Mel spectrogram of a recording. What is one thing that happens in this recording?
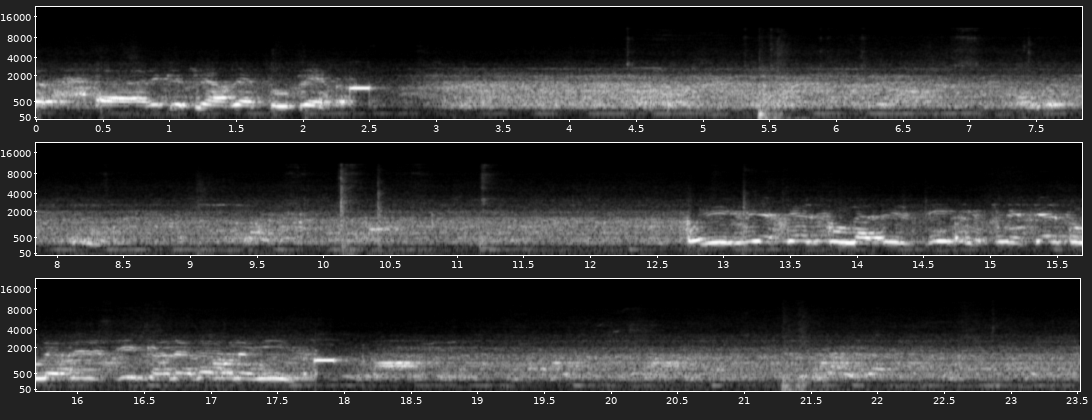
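Static hisses steadily from a radio receiver.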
